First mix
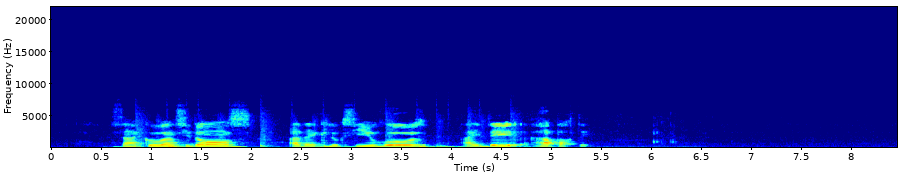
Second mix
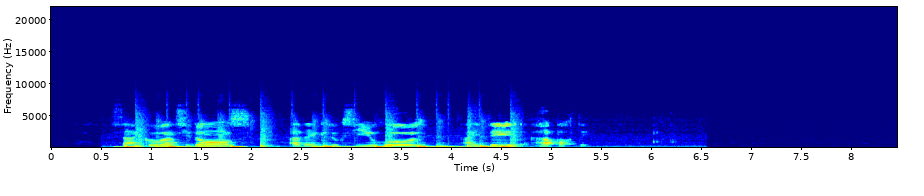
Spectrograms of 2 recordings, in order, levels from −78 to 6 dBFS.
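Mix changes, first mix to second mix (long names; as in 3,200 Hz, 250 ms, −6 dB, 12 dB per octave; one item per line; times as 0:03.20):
speech: add low-shelf EQ 460 Hz −11.5 dB
background +9.5 dB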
